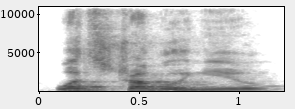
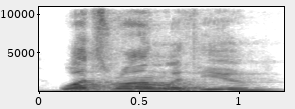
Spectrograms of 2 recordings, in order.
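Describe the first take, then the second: First: Slow, gentle "What's troubling you?" with concern; soft and caring. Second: Slow, pointed "What's wrong with you?" with a blaming edge; accusing. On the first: Showing the gentle way to ask a friend what's wrong, soft and caring. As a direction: ask "What's troubling you?" kindly, inviting him to open up. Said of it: "comes off in such a soft, digestible way". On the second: Showing how a blunt question puts a friend on the defensive, accusing. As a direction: make "What's wrong with you?" sound like an attack. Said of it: "comes off like an assassination".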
